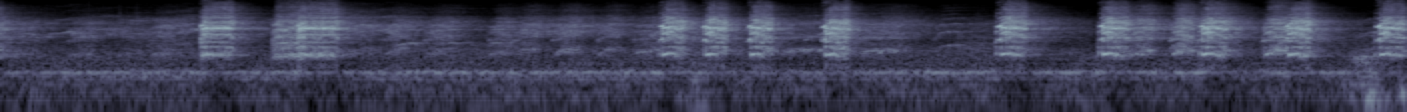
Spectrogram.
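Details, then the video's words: Rainbow Lorikeet calling loudly for territory: harsh, grating screeches in quick bursts, often two or three close together, over a low steady hum. "Rainbow Lorikeet calling loudly"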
